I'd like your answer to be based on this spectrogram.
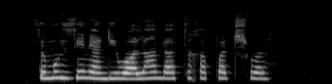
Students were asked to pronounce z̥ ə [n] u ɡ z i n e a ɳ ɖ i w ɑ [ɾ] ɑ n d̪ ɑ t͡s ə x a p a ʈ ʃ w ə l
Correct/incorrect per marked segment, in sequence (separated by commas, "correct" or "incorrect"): incorrect, incorrect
